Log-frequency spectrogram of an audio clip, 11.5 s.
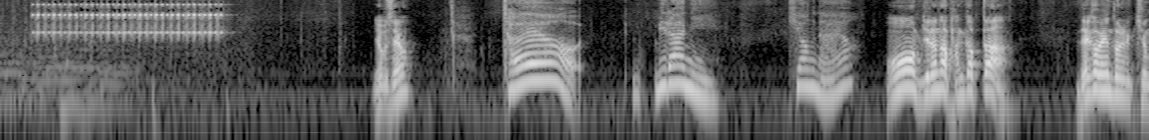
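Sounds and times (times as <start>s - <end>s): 
mobile phone ringing during a call: 0.3s - 2.4s
speech: 3.7s - 4.2s, 5.0s - 7.2s, 7.9s - 10.2s, 10.8s - 11.4s.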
